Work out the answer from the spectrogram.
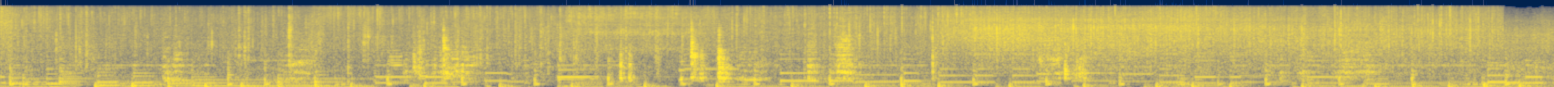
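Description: Egg-battered pollack fillets sizzling in hot oil in a griddle pan. A metal spatula and wooden chopsticks click and scrape against the pan as the pieces are turned and lifted.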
